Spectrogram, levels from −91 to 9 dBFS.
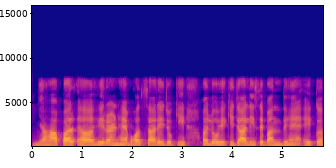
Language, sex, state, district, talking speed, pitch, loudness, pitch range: Hindi, female, Chhattisgarh, Bastar, 165 wpm, 260 Hz, -16 LUFS, 250-275 Hz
